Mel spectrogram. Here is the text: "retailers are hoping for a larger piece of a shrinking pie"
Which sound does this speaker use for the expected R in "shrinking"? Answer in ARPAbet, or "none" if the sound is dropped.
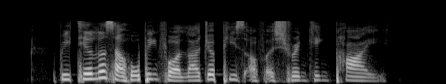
R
